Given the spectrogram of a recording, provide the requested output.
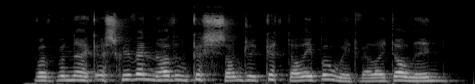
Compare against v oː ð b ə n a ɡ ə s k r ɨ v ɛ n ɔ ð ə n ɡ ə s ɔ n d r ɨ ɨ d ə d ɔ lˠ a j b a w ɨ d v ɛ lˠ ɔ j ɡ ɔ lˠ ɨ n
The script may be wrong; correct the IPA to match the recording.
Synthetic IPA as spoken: v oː ð b ə n a ɡ ə s k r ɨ v ɛ n ɔ ð ə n ɡ ə s ɔ n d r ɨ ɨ ɡ ə d ɔ lˠ e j b ə w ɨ d v ɛ lˠ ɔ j d ɔ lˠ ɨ n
